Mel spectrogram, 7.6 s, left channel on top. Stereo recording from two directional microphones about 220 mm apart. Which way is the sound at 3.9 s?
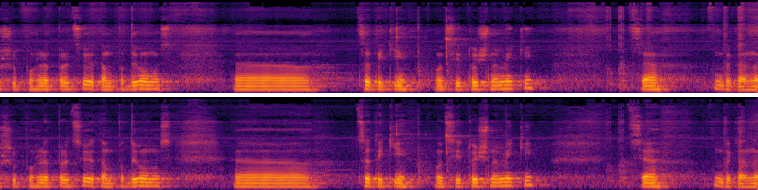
10° right (ahead or behind).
